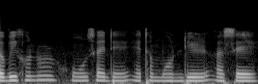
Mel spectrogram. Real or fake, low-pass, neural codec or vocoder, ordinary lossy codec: real; 5.4 kHz; none; none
